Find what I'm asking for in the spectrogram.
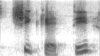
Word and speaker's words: cicchetti: So it's Cicchetti, it's not Cicchetti, okay, because CH in Italian is K, so it's Cicchetti.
